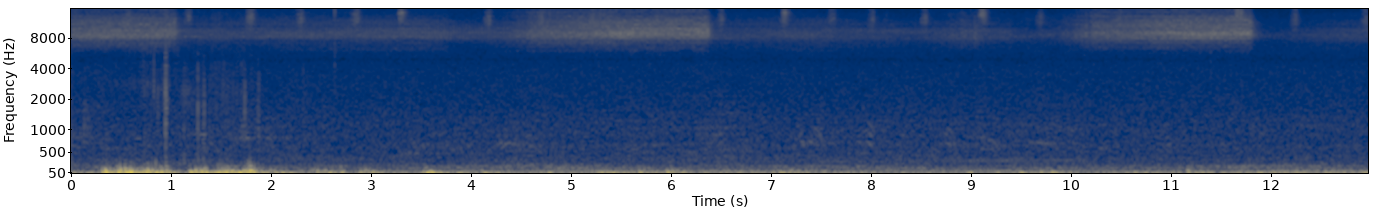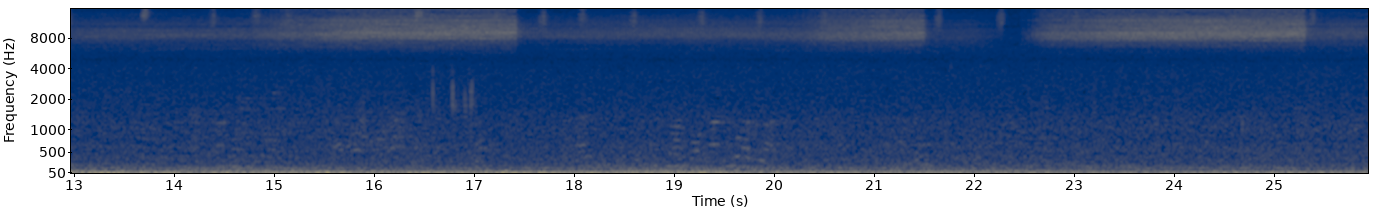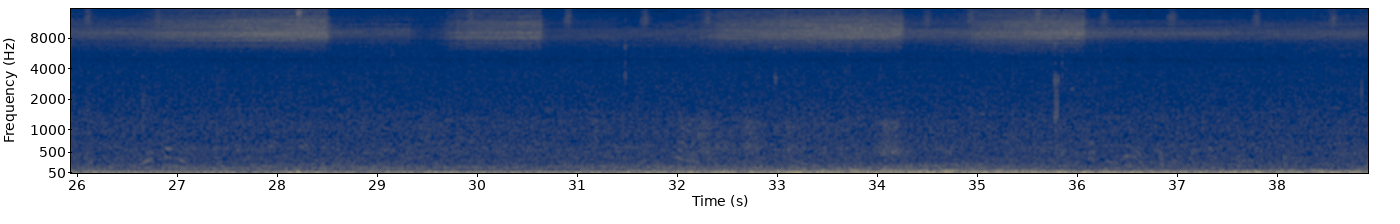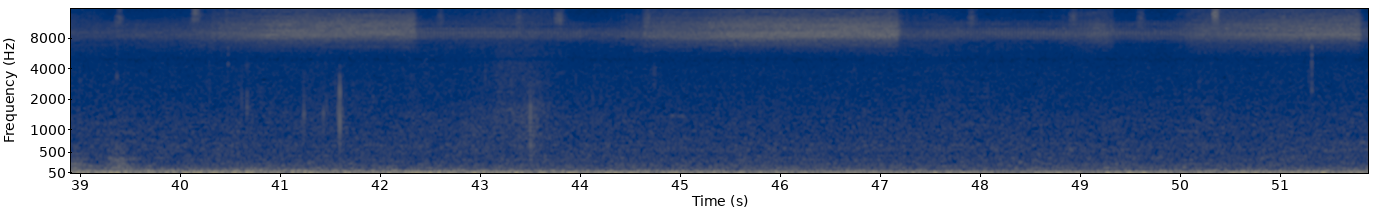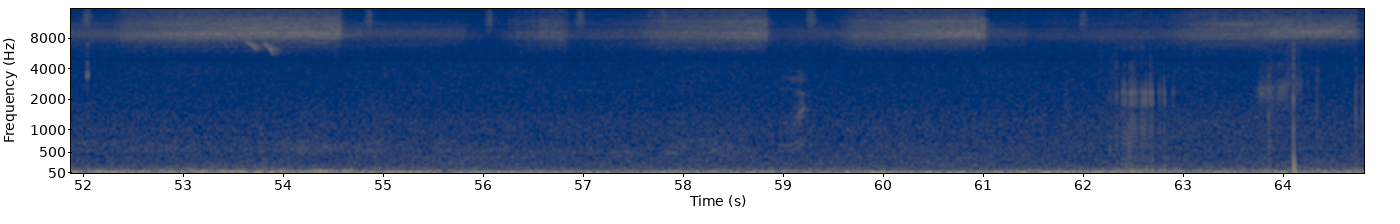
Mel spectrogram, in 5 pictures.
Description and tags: nature day sound 19.08.2018 17.27
I don't remember exactly where it was recorded, I think that somewhere in the country
ambiance, summer, nature, field-recording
